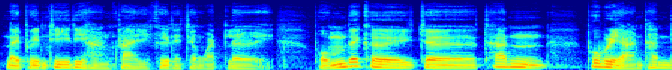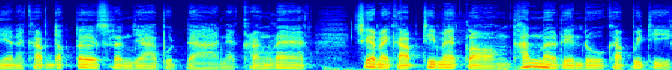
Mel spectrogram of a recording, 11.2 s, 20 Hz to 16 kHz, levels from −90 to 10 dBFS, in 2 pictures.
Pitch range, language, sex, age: 95-120 Hz, Thai, male, 60-79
